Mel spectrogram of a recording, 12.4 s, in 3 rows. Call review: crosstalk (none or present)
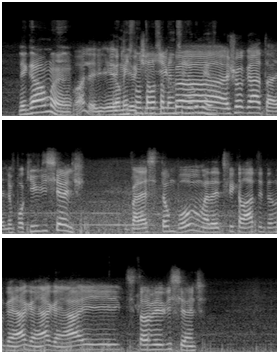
present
